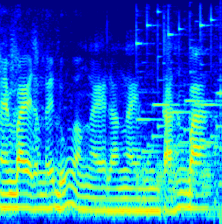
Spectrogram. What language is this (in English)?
Vietnamese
